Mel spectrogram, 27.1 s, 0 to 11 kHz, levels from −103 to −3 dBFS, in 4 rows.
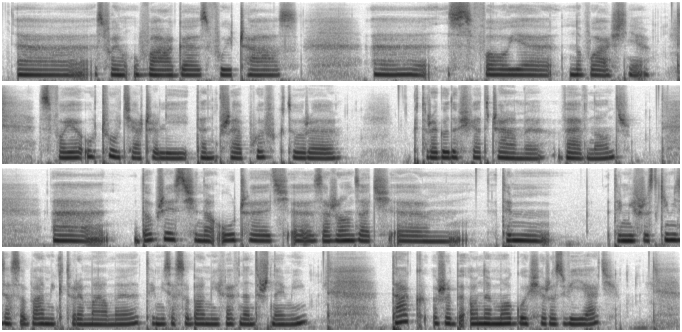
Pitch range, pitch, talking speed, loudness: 180-195 Hz, 185 Hz, 75 wpm, -26 LUFS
